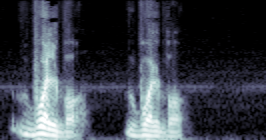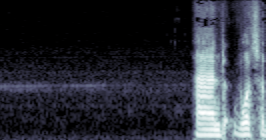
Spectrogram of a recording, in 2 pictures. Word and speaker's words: vuelvo: It should be volvo, V-O-L-V-O, volvo. But there's a lot of pressure on that syllable with the O. Vol. And it gets stressed out. And it stresses out to the extent that it turns into UE. So I return is vuelvo, vuelvo, V-U-E-L-V-O, vuelvo.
